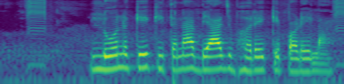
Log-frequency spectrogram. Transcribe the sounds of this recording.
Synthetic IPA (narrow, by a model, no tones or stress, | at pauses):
lonkekit̪nabjad͡ʒbʱəɾekepəɽela̰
